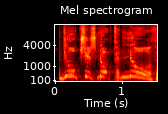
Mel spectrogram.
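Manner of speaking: high, slow, put-on northern protest; mock outraged Yorkshire viewer; indignant northerner. Chat viewer protesting Yorkshire isn't north, in an indignant put-on voice. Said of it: "they'll be like".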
